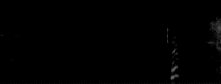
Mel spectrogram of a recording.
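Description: Near silence: room tone with a few faint clicks, and a short voice sound near the end.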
